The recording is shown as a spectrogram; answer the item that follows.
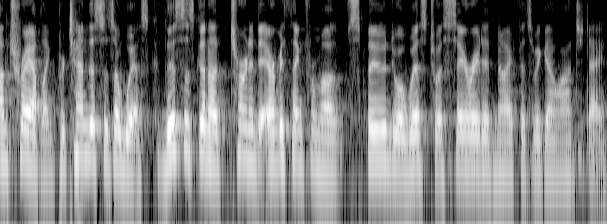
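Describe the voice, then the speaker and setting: Medium in pitch, a woman's voice moves with ordinary variation. She speaks at a very fast pace. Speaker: cookbook author giving a cooking demonstration. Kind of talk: live cooking demonstration talk. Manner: casual, chatty.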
